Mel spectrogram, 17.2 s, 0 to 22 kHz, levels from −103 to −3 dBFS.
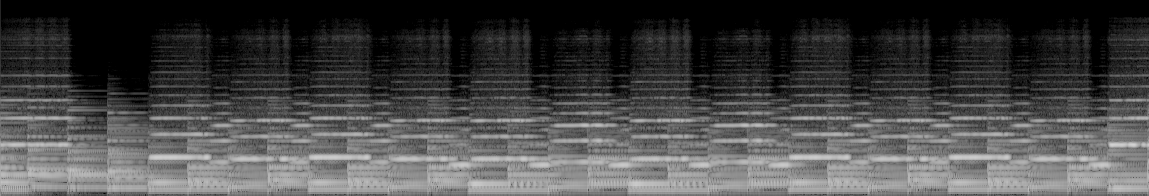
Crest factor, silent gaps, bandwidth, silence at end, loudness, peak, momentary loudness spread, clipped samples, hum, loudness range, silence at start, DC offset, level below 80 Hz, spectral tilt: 14 dB; none; 11.5 kHz; 0 s; -29 LUFS; -16 dBFS; 5 LU; under 0.1%; none; 1 LU; 0 s; under 0.1%; -54 dBFS; -8 dB/octave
